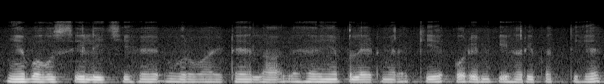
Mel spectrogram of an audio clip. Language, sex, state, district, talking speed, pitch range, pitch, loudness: Hindi, male, Uttar Pradesh, Saharanpur, 190 wpm, 115-120 Hz, 120 Hz, -17 LUFS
